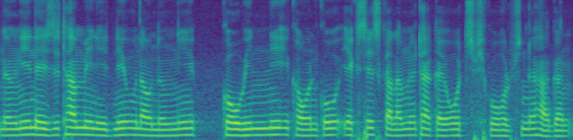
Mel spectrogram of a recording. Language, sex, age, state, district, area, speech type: Bodo, male, 30-45, Assam, Kokrajhar, urban, read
